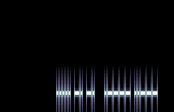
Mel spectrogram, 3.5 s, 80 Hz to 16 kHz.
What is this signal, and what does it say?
Morse code, heard as a keyed tone, about 40 wpm, 700 Hz. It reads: 5NN 12
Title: CQ WW DX Contest Exchange Encore - 40wpm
